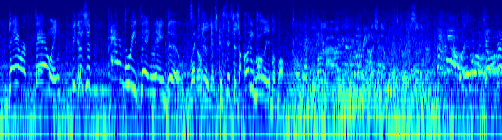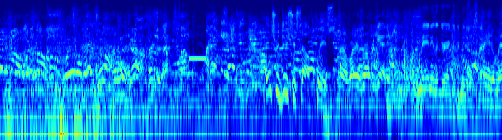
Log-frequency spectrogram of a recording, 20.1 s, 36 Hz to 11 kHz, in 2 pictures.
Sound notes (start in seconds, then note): 9.3 men yelling; 12.7 men arguing; 13.8 beep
